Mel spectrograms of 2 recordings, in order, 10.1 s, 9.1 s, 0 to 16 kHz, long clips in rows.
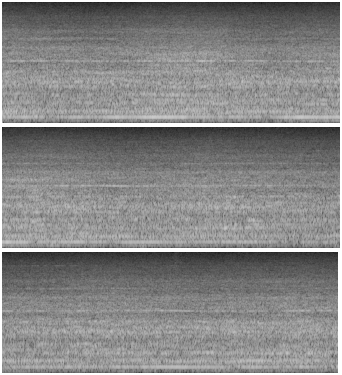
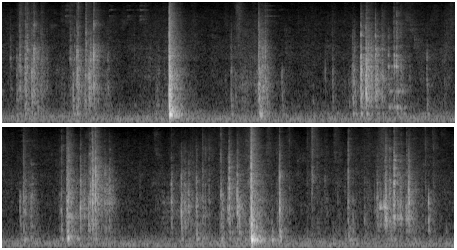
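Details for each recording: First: Aeros U162C upright vacuum cleaner on its first test after unboxing. Steady, even motor drone with a constant low hum and airy rush, no surging or rattle: the vacuum motor runs normally. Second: Aeros upright vacuum cleaner, model U162C, being moved during unboxing: irregular light clicks and ticks in short bursts from a loose broken plastic piece and its screw rattling inside the unit.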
